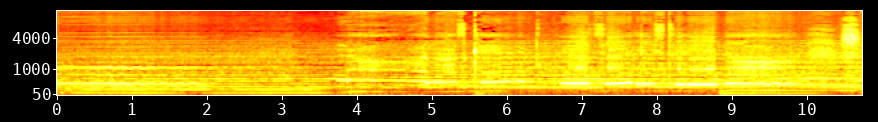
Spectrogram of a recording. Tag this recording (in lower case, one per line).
lullaby
music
